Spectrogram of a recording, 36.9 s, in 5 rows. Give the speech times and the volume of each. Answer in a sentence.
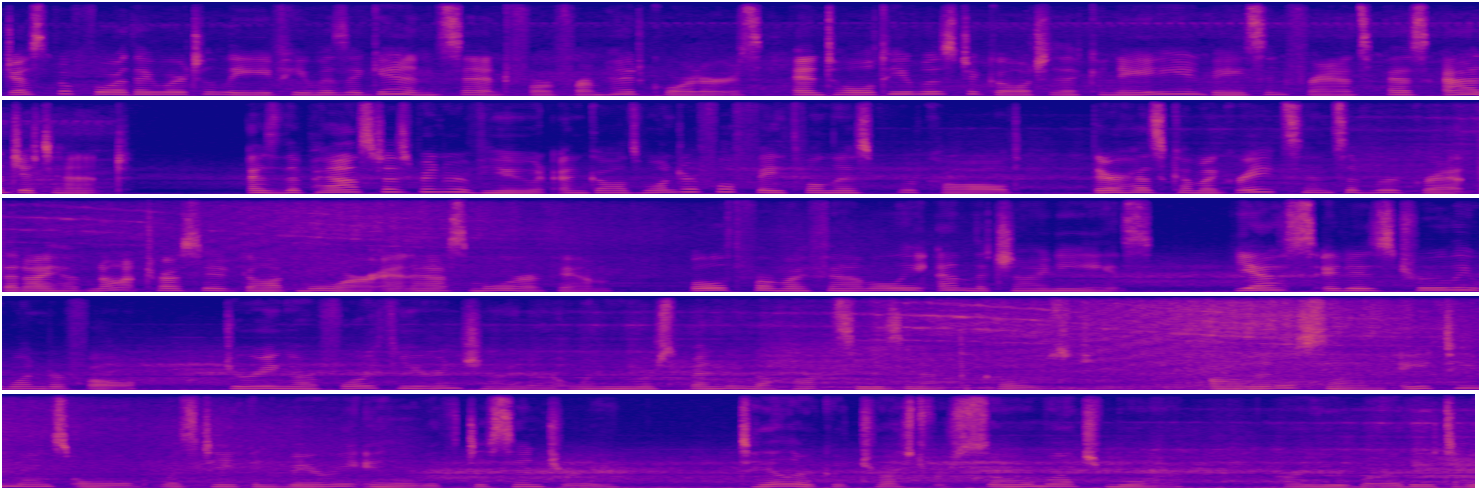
You can hear the speech from 0.0 to 36.8 s, at a steady volume.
